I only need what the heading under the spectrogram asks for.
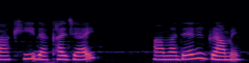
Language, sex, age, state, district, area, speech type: Bengali, female, 18-30, West Bengal, Dakshin Dinajpur, urban, spontaneous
